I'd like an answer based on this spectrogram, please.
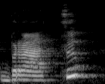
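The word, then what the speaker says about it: брат: For example, we have brat, brother, with the hard t, and brat, to take, with a soft t.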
